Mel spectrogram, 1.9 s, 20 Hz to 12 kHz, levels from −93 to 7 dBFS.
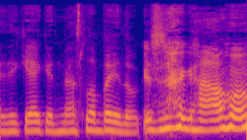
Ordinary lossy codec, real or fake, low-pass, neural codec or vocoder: MP3, 64 kbps; real; 10.8 kHz; none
